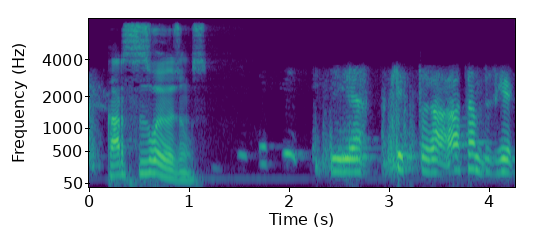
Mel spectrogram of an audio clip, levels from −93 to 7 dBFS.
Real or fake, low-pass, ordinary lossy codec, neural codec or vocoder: real; 7.2 kHz; none; none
